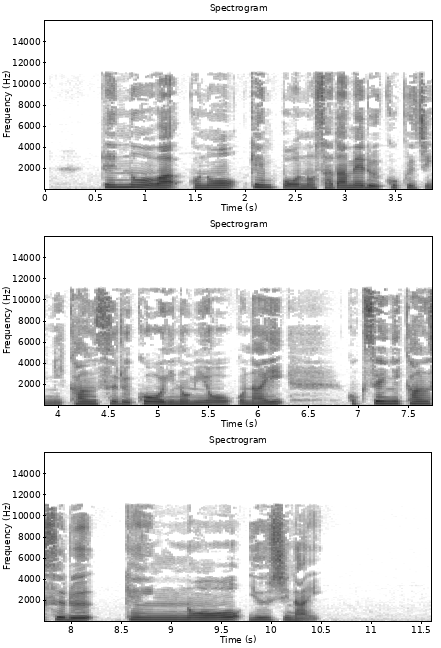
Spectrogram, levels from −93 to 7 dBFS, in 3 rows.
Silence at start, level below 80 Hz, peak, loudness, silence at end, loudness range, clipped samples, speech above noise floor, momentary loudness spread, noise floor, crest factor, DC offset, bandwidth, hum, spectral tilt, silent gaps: 0.55 s; -64 dBFS; -4 dBFS; -23 LUFS; 1.15 s; 3 LU; under 0.1%; 50 dB; 10 LU; -73 dBFS; 20 dB; under 0.1%; 11.5 kHz; none; -4.5 dB/octave; none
